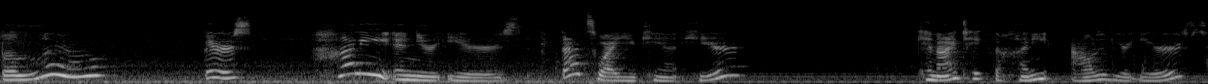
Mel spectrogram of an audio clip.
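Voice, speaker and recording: In a put-on character voice, a female-sounding speaker at medium pitch goes very slowly with long, frequent pauses over clear background noise. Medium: read story. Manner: kind, motherly.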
